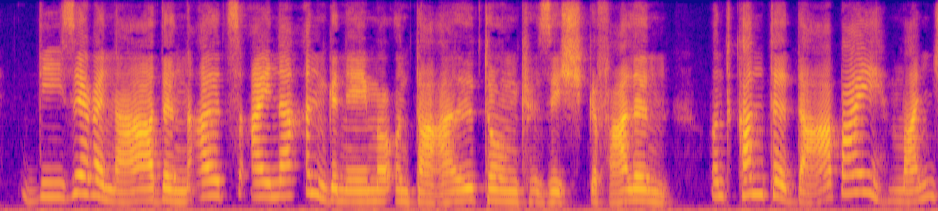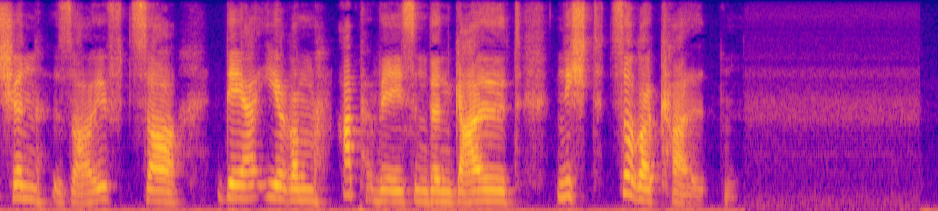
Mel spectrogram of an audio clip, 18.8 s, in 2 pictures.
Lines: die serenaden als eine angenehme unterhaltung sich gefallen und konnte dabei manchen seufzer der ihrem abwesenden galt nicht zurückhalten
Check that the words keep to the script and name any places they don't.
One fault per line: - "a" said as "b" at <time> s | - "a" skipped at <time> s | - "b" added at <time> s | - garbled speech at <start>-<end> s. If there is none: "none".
none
